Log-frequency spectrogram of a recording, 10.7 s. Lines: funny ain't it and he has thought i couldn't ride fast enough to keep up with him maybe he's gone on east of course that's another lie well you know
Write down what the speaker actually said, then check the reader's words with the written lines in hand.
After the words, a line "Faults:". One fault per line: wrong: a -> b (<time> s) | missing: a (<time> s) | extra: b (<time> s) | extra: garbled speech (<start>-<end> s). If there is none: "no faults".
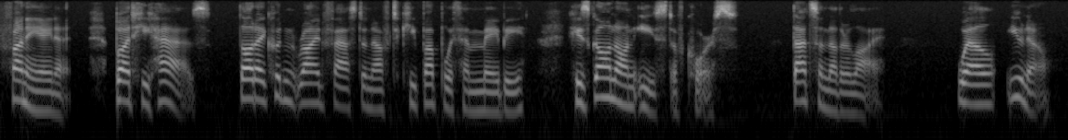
funny ain't it but he has thought i couldn't ride fast enough to keep up with him maybe he's gone on east of course that's another lie well you know
Faults:
wrong: and -> but (1.1 s)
